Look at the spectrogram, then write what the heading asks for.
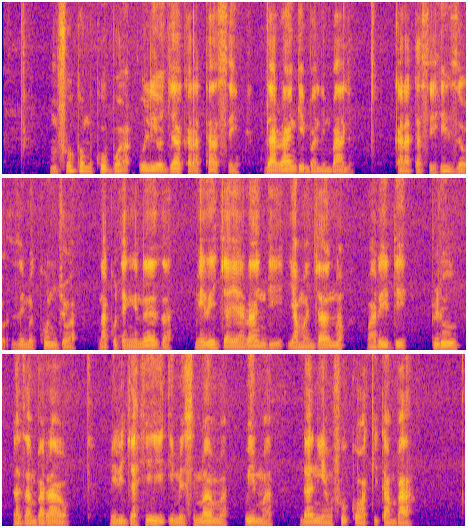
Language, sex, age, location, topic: Swahili, male, 25-35, Kisumu, education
